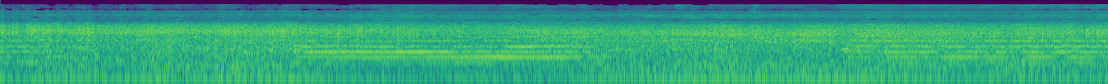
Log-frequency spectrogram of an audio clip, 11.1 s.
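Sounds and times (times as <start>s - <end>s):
locomotive horn chord: 0.0s - 0.7s, 2.8s - 6.2s, 8.4s - 11.0s
train wheels rushing on rail: 0.0s - 11.0s.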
